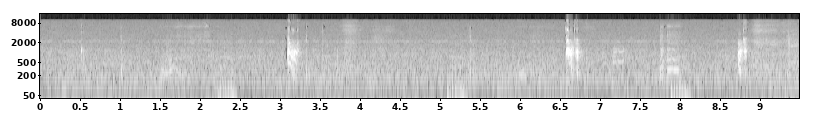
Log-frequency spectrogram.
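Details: Two people hiccuping in turns, one following the other like an aftershock, with a third person nearby: four short, sharp hiccups a few seconds apart in a quiet room, with faint movement.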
